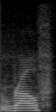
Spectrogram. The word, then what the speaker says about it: Ralph: pulled out and going, neither of those names are spelled that way. And so why do we have to pronounce them that way? Is it Ralph Fiennes?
